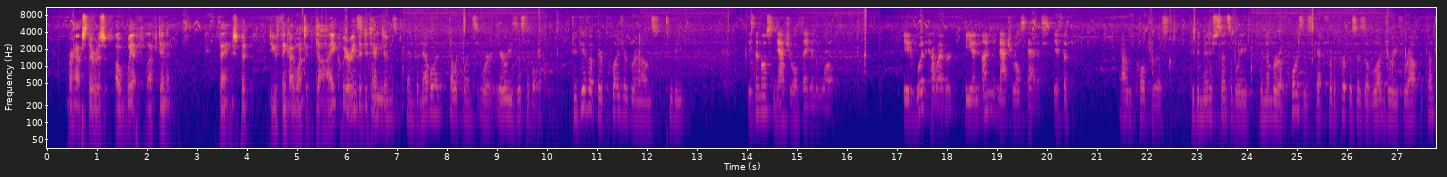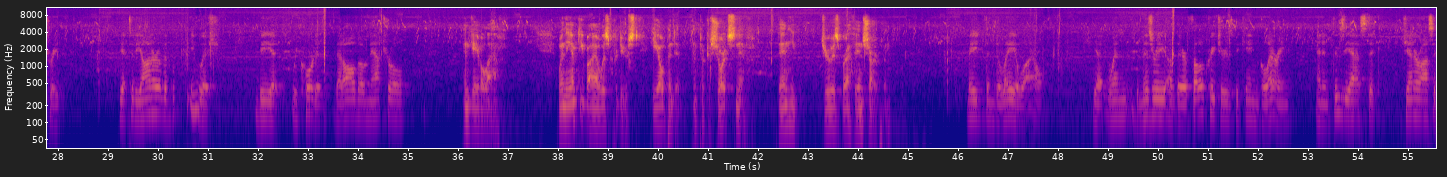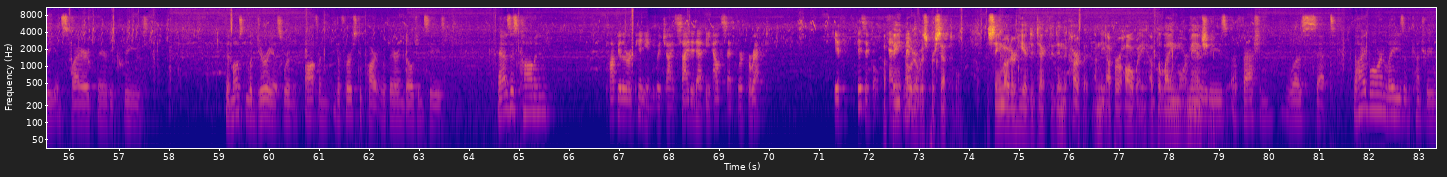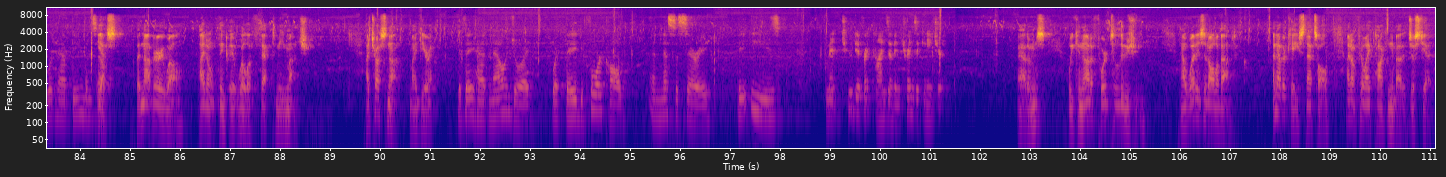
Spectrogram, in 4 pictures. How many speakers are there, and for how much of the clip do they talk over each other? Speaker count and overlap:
3, about 3%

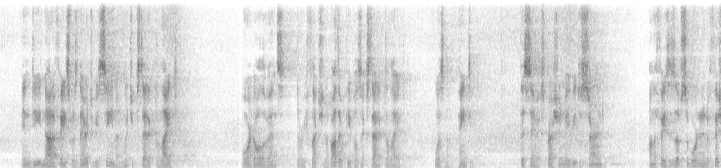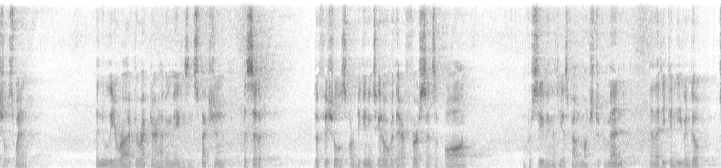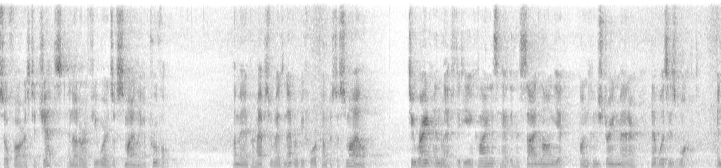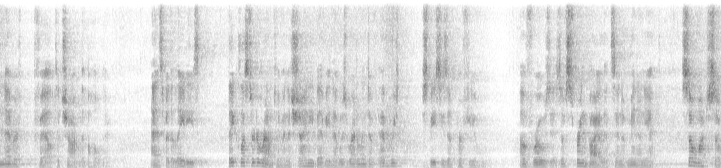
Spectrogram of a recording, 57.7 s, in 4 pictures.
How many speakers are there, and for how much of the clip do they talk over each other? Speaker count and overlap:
1, no overlap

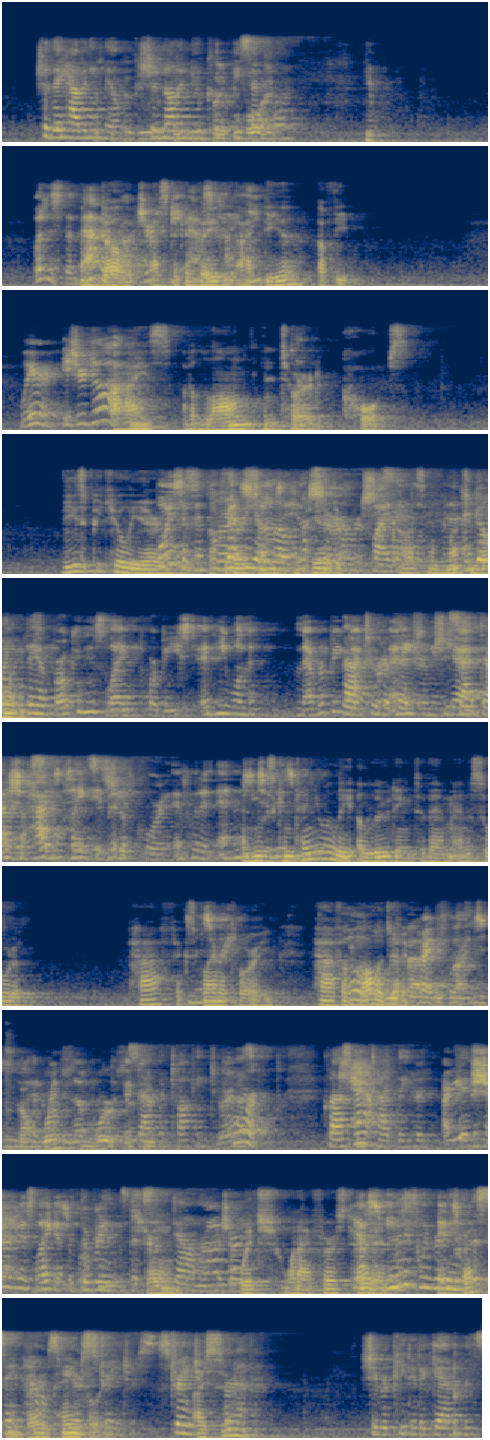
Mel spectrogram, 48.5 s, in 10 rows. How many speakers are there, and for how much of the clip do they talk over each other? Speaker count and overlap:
4, about 57%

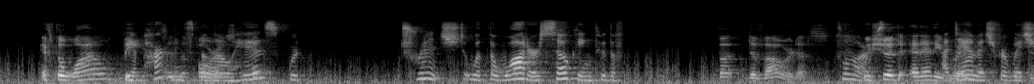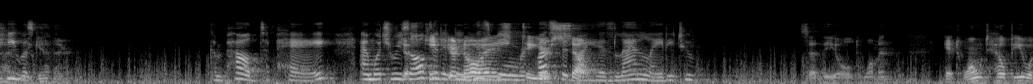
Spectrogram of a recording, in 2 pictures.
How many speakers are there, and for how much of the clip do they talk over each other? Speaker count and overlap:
2, about 30%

